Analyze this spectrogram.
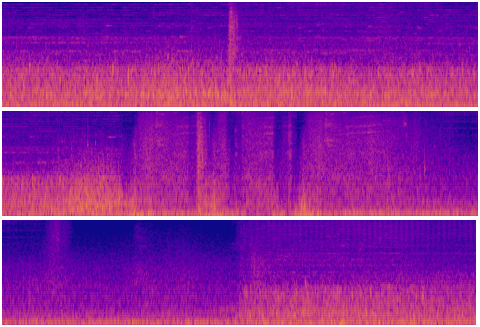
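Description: Muffled underwater rumbling drones on steadily.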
